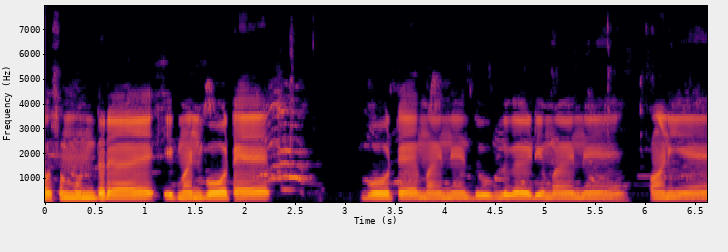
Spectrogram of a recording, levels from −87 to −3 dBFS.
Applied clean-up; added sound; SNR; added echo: none; none; none; none.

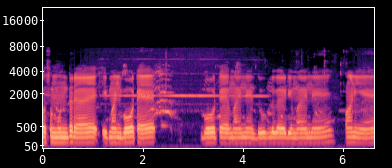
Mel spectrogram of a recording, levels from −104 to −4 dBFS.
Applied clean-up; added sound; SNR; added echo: none; Wind instrument, woodwind instrument; 18 dB; none.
